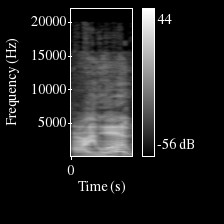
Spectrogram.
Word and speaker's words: Isla: like the thing is, Isla, this woman uses the name Isla, which has an S in it, but it's silent.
